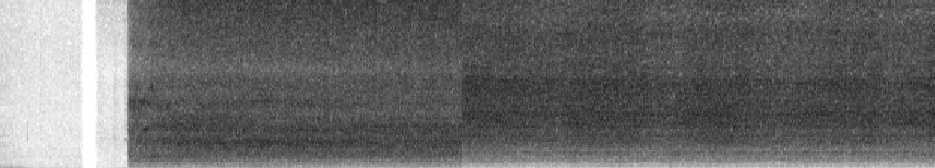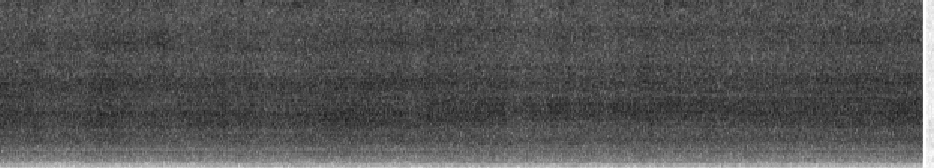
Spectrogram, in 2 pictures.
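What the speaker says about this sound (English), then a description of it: "So that was with the brass wire wheel and the angle grinder." An angle grinder fitted with a brass wire wheel brushing rustic barn wood, starting after a moment of quiet and then a loud, steady high whine with abrasive scrubbing that shifts slightly in pitch.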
